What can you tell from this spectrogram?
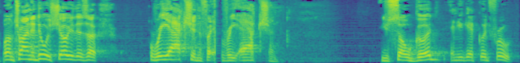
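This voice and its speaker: A man giving a sermon, earnest and personal, telling his own testimony and growing louder and higher when he stresses a point. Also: moderate pace, slightly rough. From Italian heritage. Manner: earnest testimony, rises in pitch when emphatic. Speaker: preacher.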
